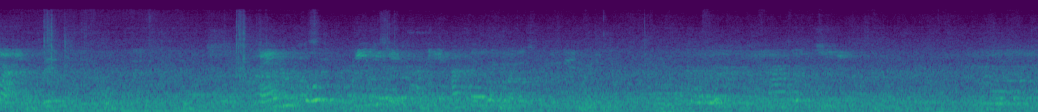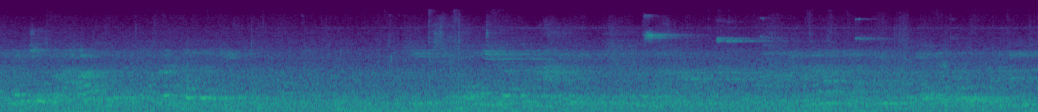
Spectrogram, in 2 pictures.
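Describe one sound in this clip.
A crowd of men chatters nearby in an echoing hall.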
